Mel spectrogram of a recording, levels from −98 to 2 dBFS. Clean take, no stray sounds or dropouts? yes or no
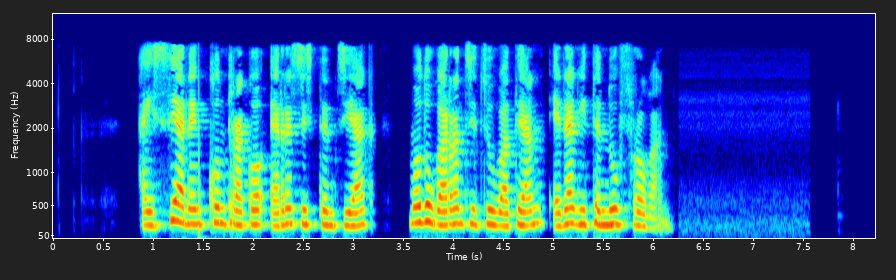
yes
